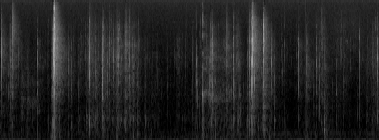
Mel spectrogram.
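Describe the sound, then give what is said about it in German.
Soft crinkling of a plastic chip bag, with irregular bursts of crackle and rustle as it is handled and a few sharper crunches, no voices. “Jetzt konzentriere dich voll und ganz auf das Geräusch. Dieses herrliche Knistern.”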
